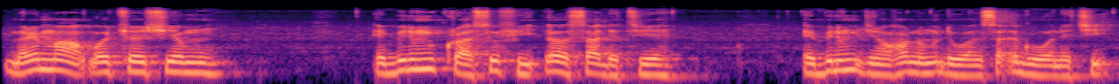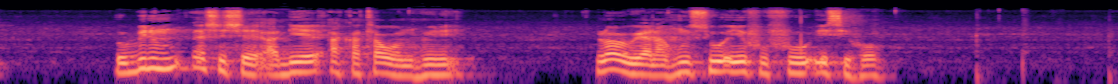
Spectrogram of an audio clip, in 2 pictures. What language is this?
Akan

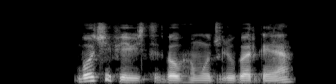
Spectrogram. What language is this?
Central Kurdish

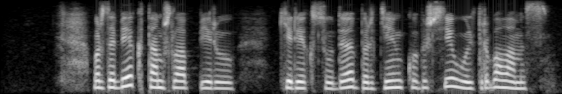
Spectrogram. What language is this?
Kazakh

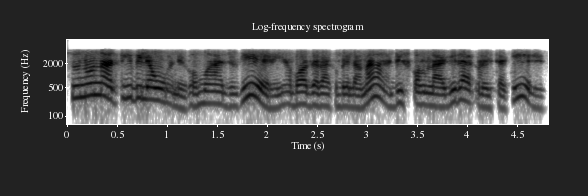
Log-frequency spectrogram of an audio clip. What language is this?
Nepali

